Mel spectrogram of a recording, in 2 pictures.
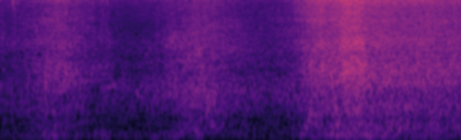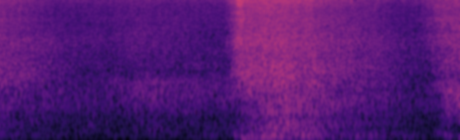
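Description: Sea waves breaking: a steady rushing wash that surges twice, about three seconds in and again near the end, each surge fading slowly.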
